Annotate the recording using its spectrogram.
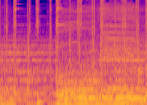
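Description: A Hindu devotional mantra, chanted in song over instrumental backing with a steady deep drone. The music drops away briefly just after the start, and the chanting voice and drone come back in at about one second.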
